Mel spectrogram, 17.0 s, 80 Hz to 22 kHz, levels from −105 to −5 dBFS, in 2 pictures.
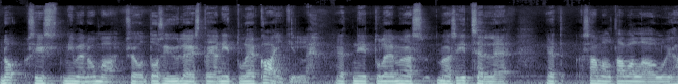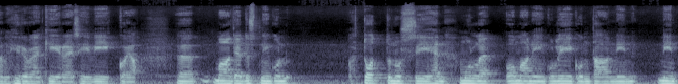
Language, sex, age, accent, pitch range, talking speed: Finnish, male, 20-39, native, 110-125 Hz, 140 wpm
